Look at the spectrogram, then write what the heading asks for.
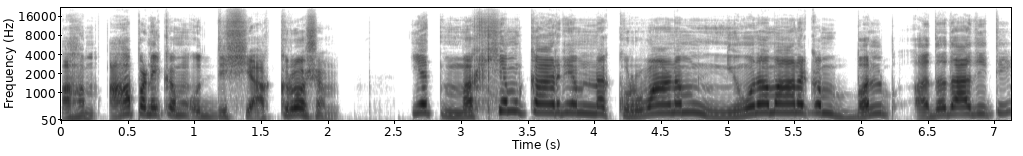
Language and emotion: Sanskrit, angry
